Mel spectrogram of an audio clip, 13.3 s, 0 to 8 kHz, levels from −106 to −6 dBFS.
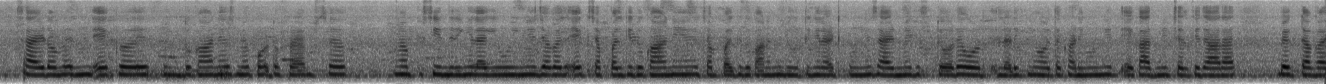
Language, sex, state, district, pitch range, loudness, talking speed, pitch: Hindi, female, Uttar Pradesh, Budaun, 225-235 Hz, -18 LUFS, 220 wpm, 230 Hz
